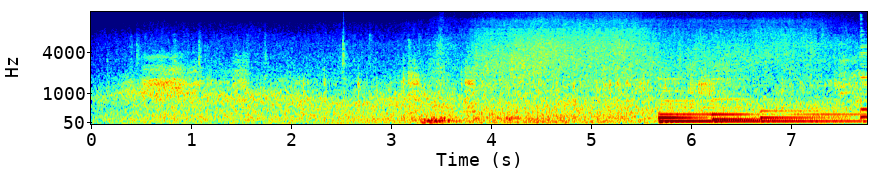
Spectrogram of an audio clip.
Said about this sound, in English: After 5 days of hearing nothing but the ocean's dull roar, the sound stood out like fireworks in a summer sky.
